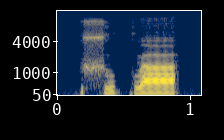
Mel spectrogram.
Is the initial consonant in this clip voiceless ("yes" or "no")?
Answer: yes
